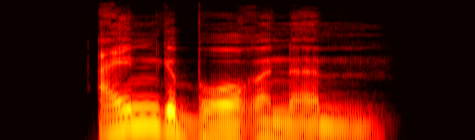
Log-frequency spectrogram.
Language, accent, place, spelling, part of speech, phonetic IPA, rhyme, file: German, Germany, Berlin, eingeborenem, adjective, [ˈaɪ̯nɡəˌboːʁənəm], -aɪ̯nɡəboːʁənəm, De-eingeborenem.ogg
- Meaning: strong dative masculine/neuter singular of eingeboren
